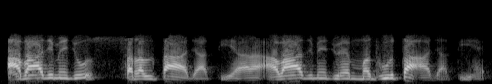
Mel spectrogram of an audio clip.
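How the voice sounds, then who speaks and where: A man teaching Sanskrit grammar, dictating lines slowly and repeating each phrase many times before he explains it. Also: medium pitch, vocal fry. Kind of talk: dictating and explaining a text to students. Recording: tinny phone-line sound.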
